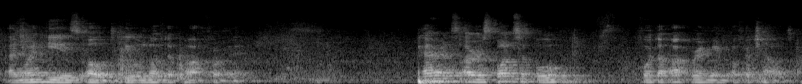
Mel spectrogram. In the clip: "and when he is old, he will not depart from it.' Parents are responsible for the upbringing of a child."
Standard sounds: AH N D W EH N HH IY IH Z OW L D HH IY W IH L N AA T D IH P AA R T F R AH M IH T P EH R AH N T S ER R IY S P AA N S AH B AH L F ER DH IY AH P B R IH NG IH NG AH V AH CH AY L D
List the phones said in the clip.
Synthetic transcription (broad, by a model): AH N W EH N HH IY IH Z OW L D HH IY W IH L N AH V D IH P AA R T F R AH M IH T P EH R AH N T S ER R IY S P AA N S AH B AH L F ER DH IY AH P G R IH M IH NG AH V AH CH AY L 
